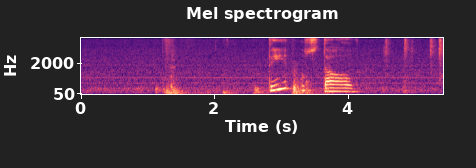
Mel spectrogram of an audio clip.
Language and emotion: Russian, sad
